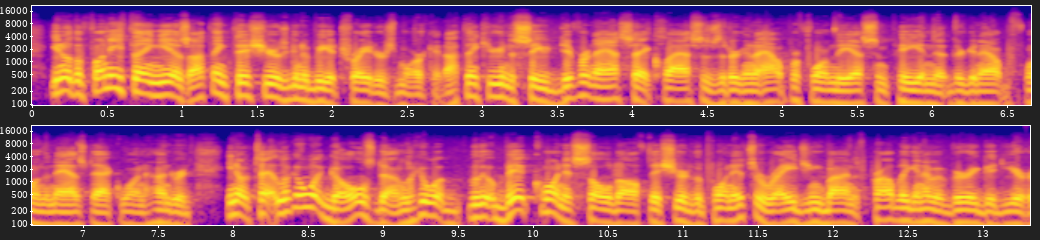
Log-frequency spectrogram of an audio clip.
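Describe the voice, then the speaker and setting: The tone is dark and mellow, with a Southern US accent. There are hardly any pauses. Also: man, medium pitch for a man. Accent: Southern drawl. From Texas. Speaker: investment firm CEO, portfolio manager. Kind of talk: TV business news interview.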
